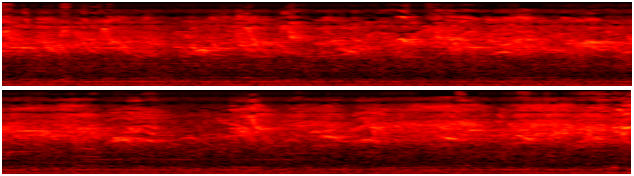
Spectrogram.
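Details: Several birds chirping in the morning, a dense chorus of short, high overlapping chirps and tweets without pause, over a steady low rumble of background noise.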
